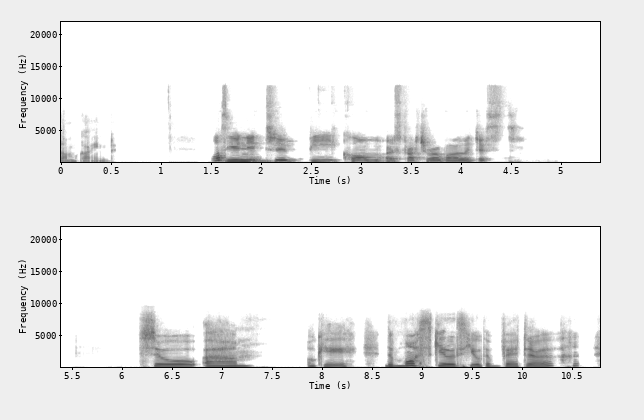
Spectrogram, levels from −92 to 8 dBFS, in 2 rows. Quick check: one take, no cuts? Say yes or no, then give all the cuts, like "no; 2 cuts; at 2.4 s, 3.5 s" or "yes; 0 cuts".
no; 2 cuts; at 1.6 s, 9.6 s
